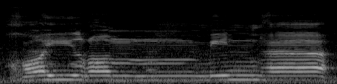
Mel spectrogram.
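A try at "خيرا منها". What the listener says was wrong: खैरम मिन्हा, खई कोशिश करें कि यहाँ होंठ गोल ना हो, खोई गलत है।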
